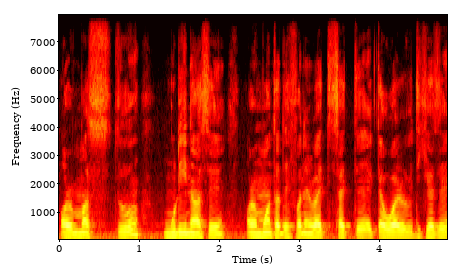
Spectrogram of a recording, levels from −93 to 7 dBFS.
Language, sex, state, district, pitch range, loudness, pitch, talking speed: Nagamese, male, Nagaland, Dimapur, 130-140 Hz, -16 LUFS, 135 Hz, 235 wpm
